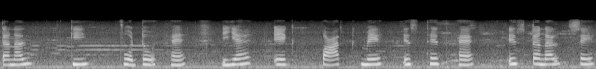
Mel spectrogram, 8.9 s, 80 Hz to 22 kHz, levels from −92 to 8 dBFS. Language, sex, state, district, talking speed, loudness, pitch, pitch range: Hindi, female, Madhya Pradesh, Katni, 85 wpm, -14 LUFS, 290 Hz, 270-305 Hz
